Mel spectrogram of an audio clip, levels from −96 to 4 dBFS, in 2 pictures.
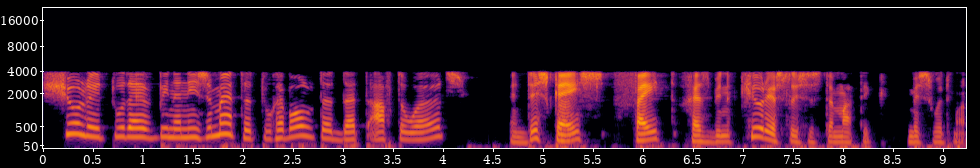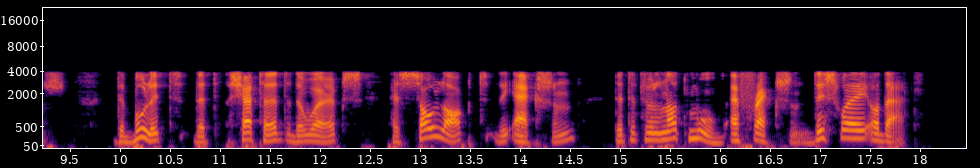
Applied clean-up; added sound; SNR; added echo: none; none; none; none.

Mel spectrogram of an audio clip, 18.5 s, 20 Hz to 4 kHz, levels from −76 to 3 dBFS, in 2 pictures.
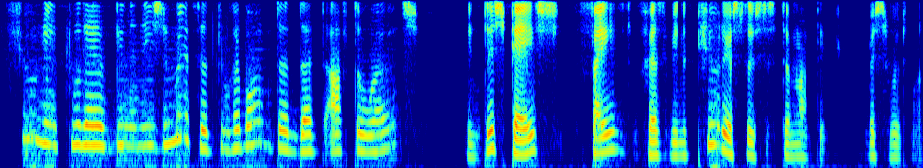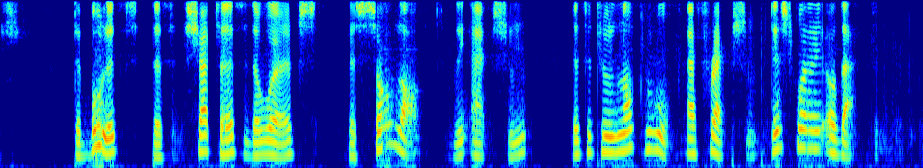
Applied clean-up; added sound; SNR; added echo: neural separator model SepFormer WHAMR!.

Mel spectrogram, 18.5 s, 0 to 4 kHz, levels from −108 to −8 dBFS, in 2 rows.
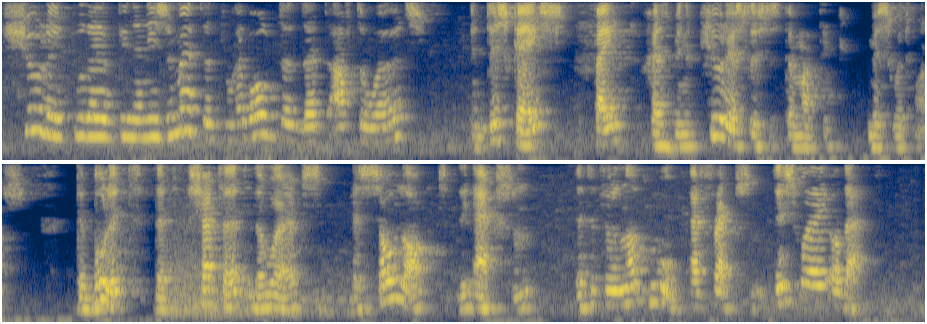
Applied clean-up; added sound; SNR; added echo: classical method WPE with log-MMSE.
